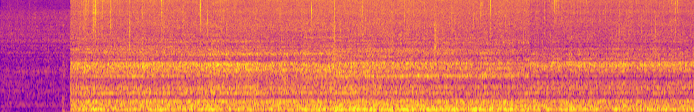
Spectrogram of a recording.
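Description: Pellet grill's fan running: a steady, loud mechanical hum that starts suddenly about a second in and holds level.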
